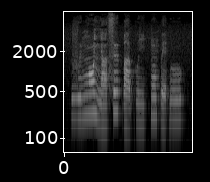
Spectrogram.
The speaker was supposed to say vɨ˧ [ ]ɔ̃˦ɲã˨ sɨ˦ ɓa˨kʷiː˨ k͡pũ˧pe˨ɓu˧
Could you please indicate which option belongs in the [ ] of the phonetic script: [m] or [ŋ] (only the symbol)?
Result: ŋ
